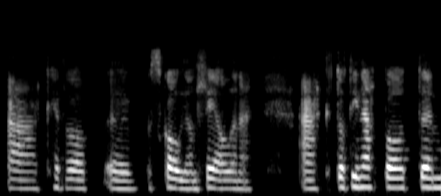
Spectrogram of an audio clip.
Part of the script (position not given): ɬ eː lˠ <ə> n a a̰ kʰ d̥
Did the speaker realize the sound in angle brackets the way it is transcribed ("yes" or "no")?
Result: yes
